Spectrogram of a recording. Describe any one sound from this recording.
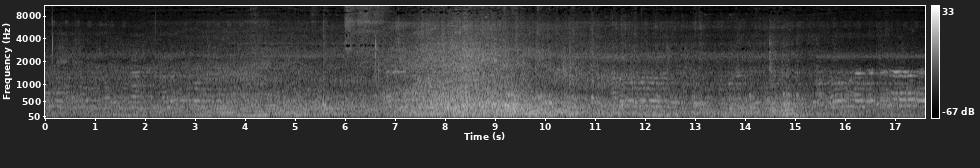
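A heavy truck's engine rumbles as it approaches, roars past close by, and fades into the distance.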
